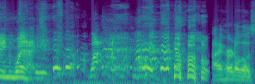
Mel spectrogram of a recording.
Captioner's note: laughter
